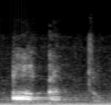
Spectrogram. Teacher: همزتين محققات وبيناتهم ألف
